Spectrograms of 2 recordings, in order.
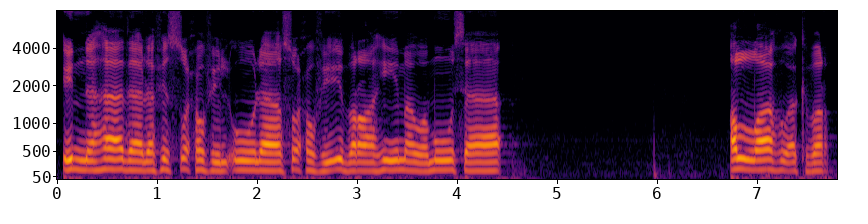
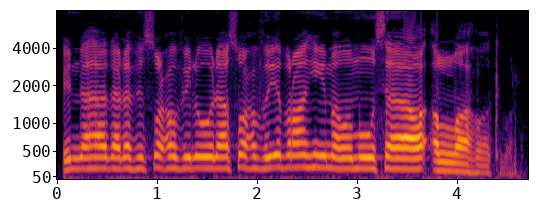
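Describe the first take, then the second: First: A short pause comes before the final words. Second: The final words follow with no pause. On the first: The recitation is kept apart from the bowing. The speaker calls it right. "السنة" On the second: The recitation runs straight into the bowing. The speaker calls it wrong. "طبعا نحن أحيانا نخل بهذه السنة"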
